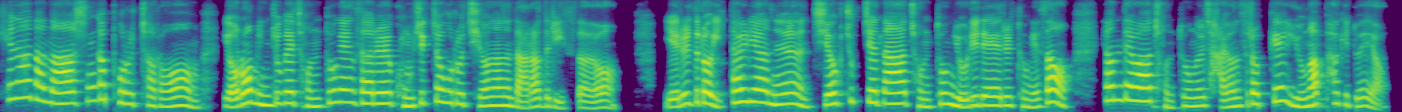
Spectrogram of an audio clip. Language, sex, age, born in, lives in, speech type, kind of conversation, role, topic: Korean, female, 35-39, South Korea, South Korea, read, expert-assistant, expert, 전 세계 문화가 섞이면서, 우리 고유의 전통이나 습관을 지키는 게 얼마나 중요하다고 생각하세요?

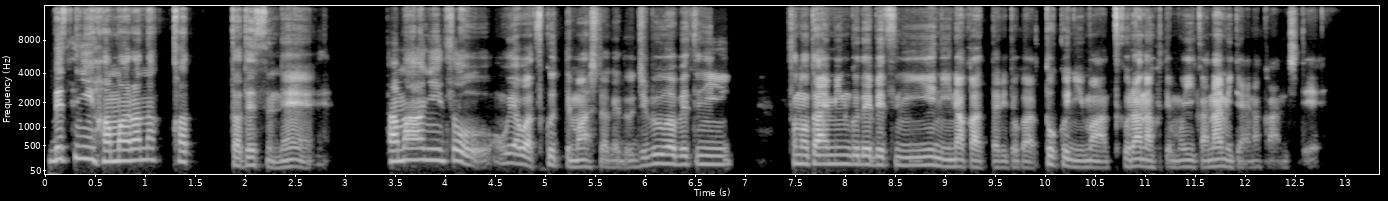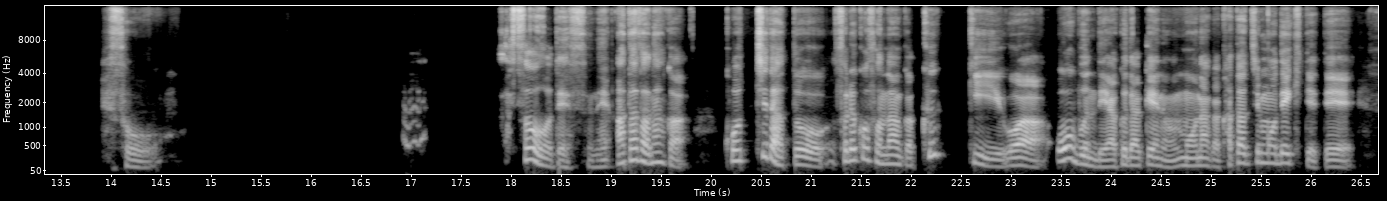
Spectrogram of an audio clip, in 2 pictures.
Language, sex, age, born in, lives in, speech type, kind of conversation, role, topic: Japanese, male, 30-34, Japan, United States, conversation, unstructured, none, 初めて料理を作ったとき、どんな気持ちでしたか？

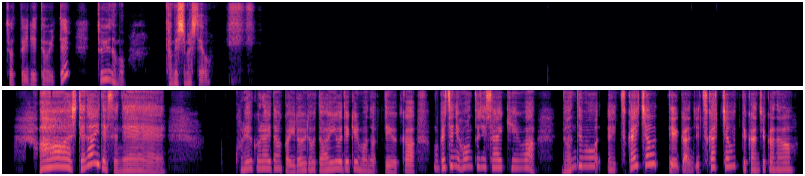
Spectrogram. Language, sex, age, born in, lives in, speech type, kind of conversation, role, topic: Japanese, female, 55-59, Japan, United States, conversation, podcast, guest, 素材を意外な方法で使ってみたことはありますか？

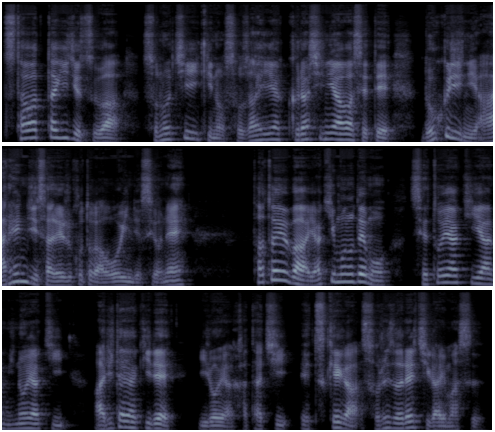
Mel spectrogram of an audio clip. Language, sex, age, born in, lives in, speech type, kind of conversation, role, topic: Japanese, male, 55-59, Japan, Japan, read, expert-assistant, expert, なぜ日本各地で異なる民芸品が発展したのでしょうか？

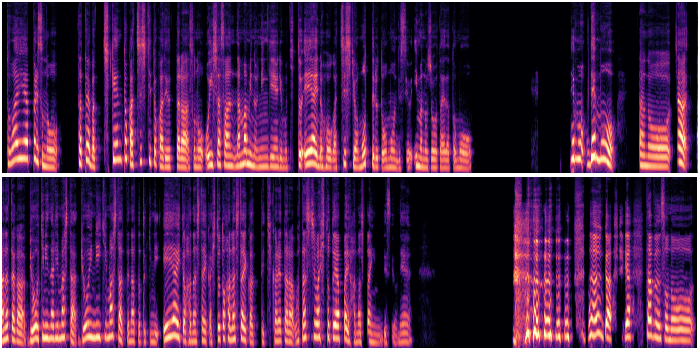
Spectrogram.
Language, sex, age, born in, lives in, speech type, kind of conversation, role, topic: Japanese, female, 40-44, Japan, Japan, conversation, unstructured, none, AIに仕事を奪われることに不安はありますか？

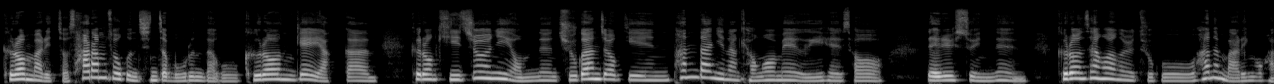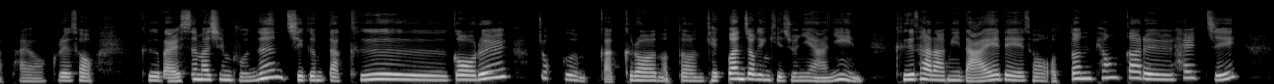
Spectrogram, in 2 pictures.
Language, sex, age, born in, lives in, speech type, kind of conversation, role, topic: Korean, female, 40-44, South Korea, South Korea, conversation, advice, advisor, 친구들과 모임에서 자주 긴장하고 어색함을 느낄 때 어떻게 하면 좋을까요?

